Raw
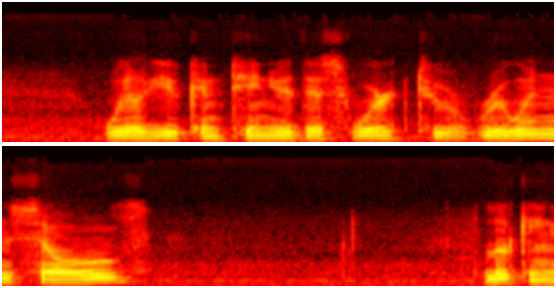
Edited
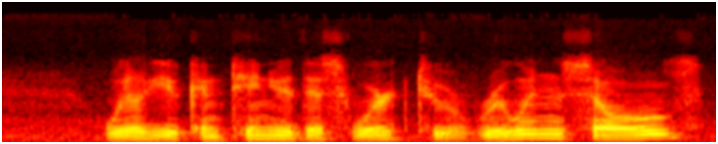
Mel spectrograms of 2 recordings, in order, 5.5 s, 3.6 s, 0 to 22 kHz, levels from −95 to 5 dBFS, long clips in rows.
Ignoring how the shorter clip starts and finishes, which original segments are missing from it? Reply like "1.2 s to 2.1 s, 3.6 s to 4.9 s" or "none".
none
